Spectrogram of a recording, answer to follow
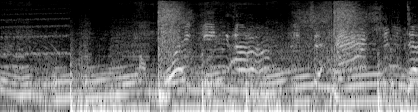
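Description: Two-stroke dirt bike engines revving, their pitch climbing and dropping repeatedly as the throttle is worked and gears change. Wind buffets the helmet camera's microphone.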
